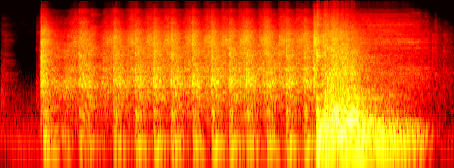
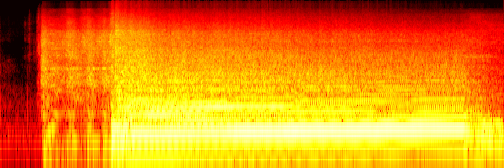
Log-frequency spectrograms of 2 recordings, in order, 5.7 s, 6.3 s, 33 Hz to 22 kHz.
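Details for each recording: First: 1996 JDM Honda CR-V RD1 automatic AWD with K24 swap on a Hondata KPro base map; the starter cranks about three seconds, then the engine catches and flares and dies abruptly because the failing ignition switch cuts the ignition. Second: 1996 JDM Honda CR-V RD1 AWD with a K24 swap, automatic chassis, running a Hondata KPro base map, at first start. It catches after a short crank and settles into a loud, steady, even run with no misses or knocks.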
